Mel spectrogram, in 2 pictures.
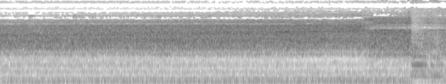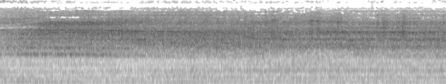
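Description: A passing train with a steady rush of wheel and rail noise. A brief pitched sound with several tones comes about eight seconds in.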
